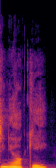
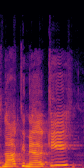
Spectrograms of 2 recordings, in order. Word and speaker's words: gnocchi: day seriously i'm like it's gnocchi can you at least pronounce it properly what gnocchi oh it's nakanoki no it's not not kanokee folks that's another time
